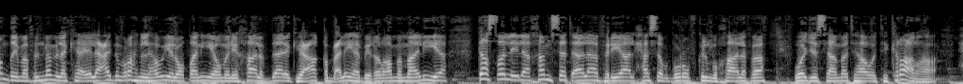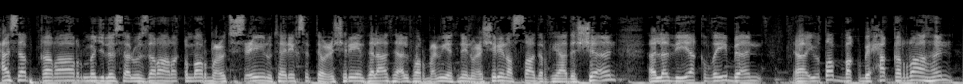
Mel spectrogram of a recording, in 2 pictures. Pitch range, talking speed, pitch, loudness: 150-175 Hz, 150 wpm, 160 Hz, -17 LUFS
